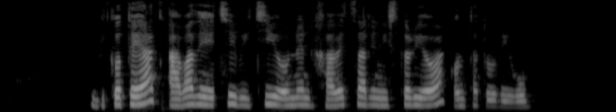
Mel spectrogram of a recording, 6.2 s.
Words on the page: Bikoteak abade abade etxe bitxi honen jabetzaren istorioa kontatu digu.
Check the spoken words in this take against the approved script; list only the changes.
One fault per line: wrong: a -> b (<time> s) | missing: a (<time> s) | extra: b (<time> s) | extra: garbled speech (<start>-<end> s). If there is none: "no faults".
missing: abade (2.1 s)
